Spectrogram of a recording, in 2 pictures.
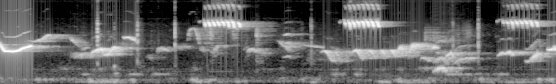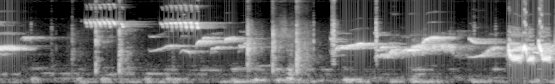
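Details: Wild forest white-rumped shama singing loudly to stir rivals: varied warbled whistled phrases repeated in bursts, high thin notes between, with faint low background rumble.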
